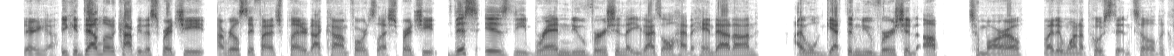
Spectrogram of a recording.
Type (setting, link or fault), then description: setting, live audience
